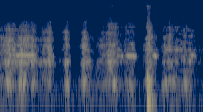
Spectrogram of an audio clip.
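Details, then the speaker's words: Rotary fabric cutter squeaks while cutting fabric: a short high squeak on each scraping stroke, about three or four a second; cause unclear. "now it's getting squeaky so that's cool at least it's freaking cutting unlike my other ones"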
